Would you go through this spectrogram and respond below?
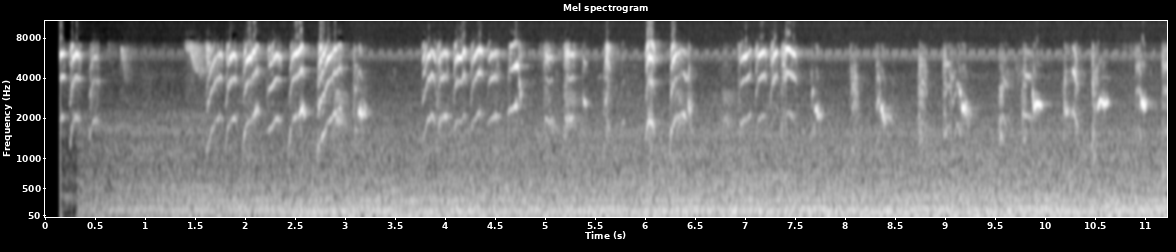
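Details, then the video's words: Budgerigar calls played to prompt silent budgerigars to start calling: dense, rapid chirps and squeaky warbled notes in bursts, with short pauses between runs of chatter. "suara parkit buat pancingan parkit macet bunyi"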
